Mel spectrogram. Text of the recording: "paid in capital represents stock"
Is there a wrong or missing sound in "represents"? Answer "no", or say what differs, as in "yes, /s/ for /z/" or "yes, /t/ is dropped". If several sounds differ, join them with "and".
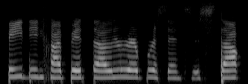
yes, /s/ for /z/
